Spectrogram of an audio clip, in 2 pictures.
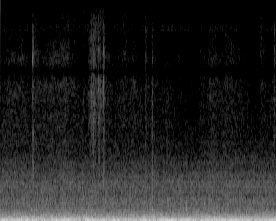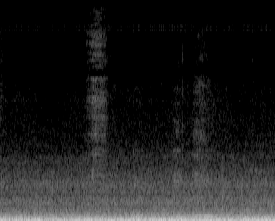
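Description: Tyres rumble on a rough road.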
